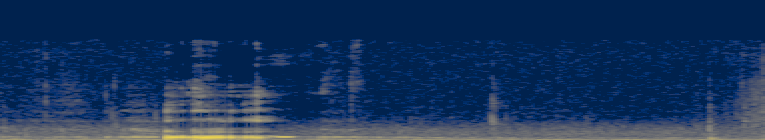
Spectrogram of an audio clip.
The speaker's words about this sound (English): After burping Four Loko into a water cup.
